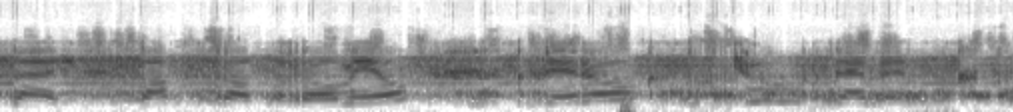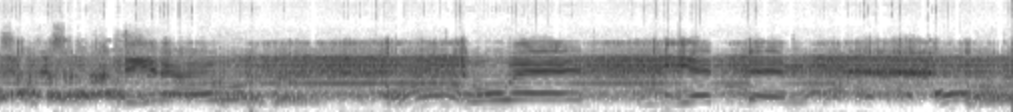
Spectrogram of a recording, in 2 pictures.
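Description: Ham radio transceiver's speaker receiving a distant station's voice, thin and narrow-band, carried through a constant hiss of band noise with a faint steady whistle.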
